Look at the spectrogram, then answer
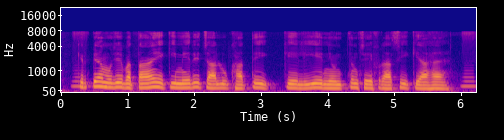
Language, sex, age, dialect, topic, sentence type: Hindi, male, 41-45, Awadhi Bundeli, banking, statement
